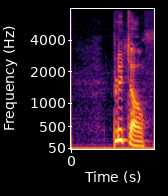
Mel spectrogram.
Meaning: 1. Pluto (god of the underworld) 2. Pluto (dwarf planet, former planet)
- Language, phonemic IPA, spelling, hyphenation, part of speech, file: Dutch, /ˈply.toː/, Pluto, Plu‧to, proper noun, Nl-Pluto.ogg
